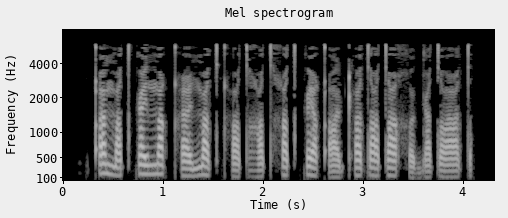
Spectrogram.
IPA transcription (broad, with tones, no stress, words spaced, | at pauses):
qʼɨ˦mɐ˨˦tˤke˦mɐ˦ qʰi˨mɵ˦˨tˤqʰo˨tˤ ʁɵ˨˦tˤχɵ˦tˤ ke˦˨qʼa˨ ʈʰʉ˦tˤɐ˦tˤɐ˦ χɵ˨ɡe˦tˤwe˦tˤ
